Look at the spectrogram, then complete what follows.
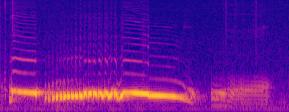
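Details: Excited albino white dove with red eyes in a nodding display, its voice aimed at provoking a reply. One long, rich, pulsing coo slides lower at its end, followed by a soft short note.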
